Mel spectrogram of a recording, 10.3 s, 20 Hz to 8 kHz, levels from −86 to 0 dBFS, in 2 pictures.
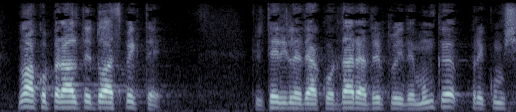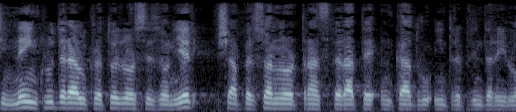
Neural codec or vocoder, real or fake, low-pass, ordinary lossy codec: none; real; 7.2 kHz; AAC, 48 kbps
